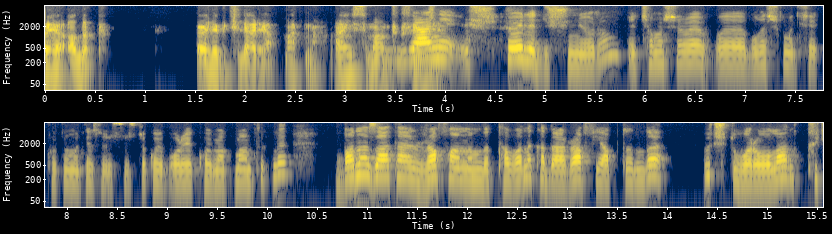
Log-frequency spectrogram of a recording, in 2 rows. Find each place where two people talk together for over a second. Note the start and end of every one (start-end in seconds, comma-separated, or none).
none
